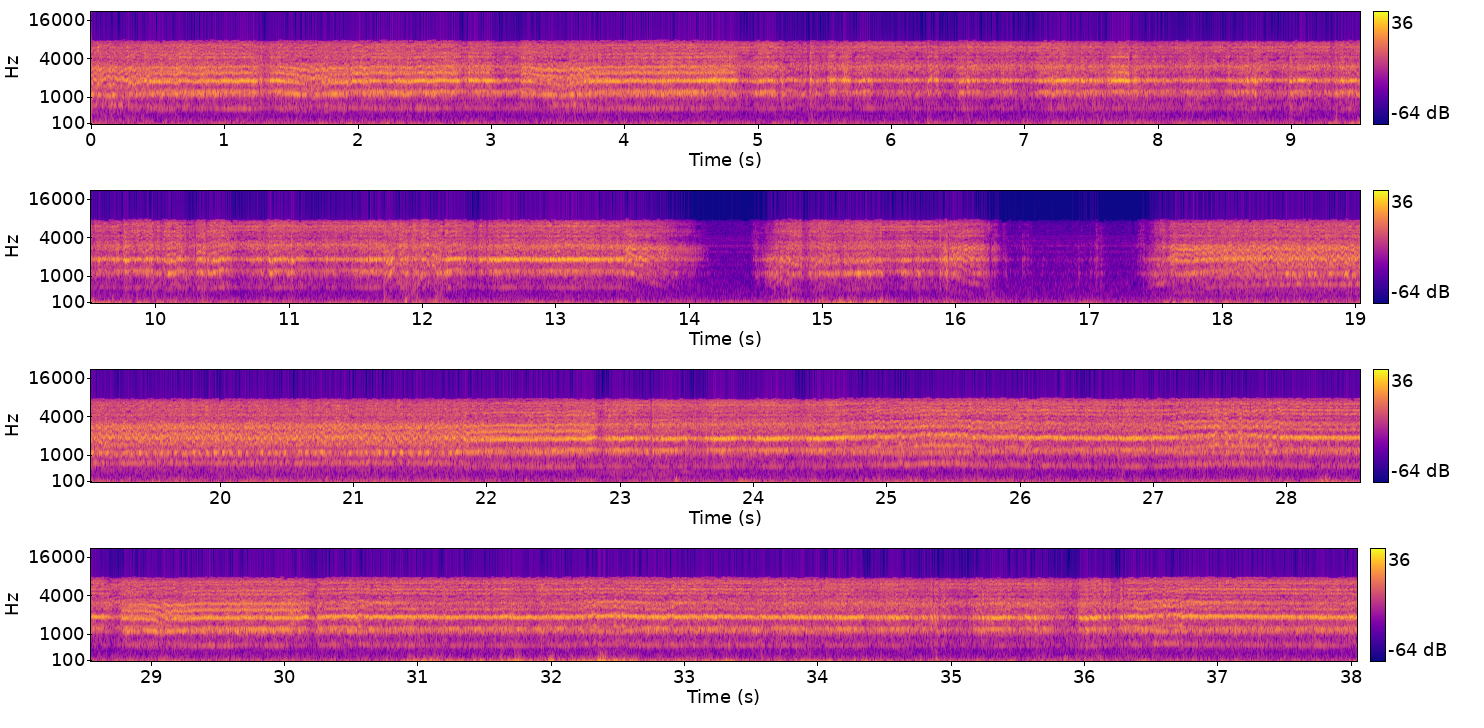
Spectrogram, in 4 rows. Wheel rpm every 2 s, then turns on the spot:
160, 160, 160, 160, 160, 160, 130, 90, 40, 150, 160, 160, 160, 160, 160, 160, 160, 160, 160.
none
